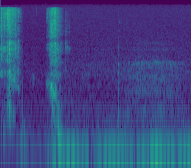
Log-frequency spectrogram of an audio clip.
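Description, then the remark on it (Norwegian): Two sharp, crisp crunches of someone biting into and chewing a crisp carrot, followed by a quiet pause with faint background hiss. “Og når vi hører at noen tygger på en sprø gulrot, da forstår vi at hørselen også betyr noe for smaken.”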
